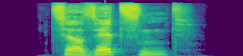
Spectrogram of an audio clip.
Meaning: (verb) present participle of zersetzen; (adjective) 1. corrosive 2. subversive
- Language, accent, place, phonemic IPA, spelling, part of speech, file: German, Germany, Berlin, /t͡sɛɐ̯ˈzɛt͡sn̩t/, zersetzend, verb / adjective, De-zersetzend.ogg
